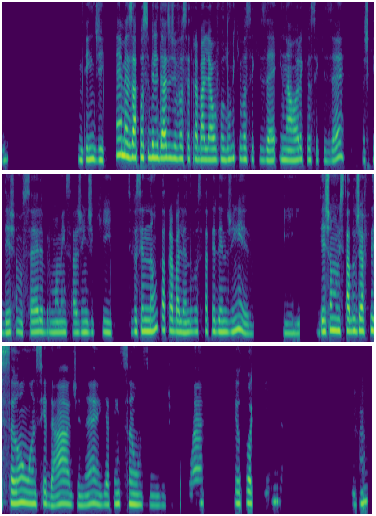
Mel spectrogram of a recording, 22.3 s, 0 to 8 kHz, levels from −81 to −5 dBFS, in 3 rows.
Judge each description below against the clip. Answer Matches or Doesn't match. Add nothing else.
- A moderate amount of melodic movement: Doesn't match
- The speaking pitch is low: Doesn't match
